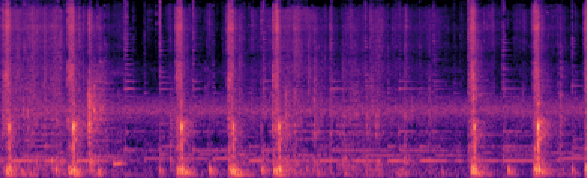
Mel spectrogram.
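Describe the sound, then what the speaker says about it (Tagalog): Onions are chopped with a knife on a board in a kitchen, sounding as sharp, separate knocks at an uneven, unhurried pace, close and fairly quiet, with no voices. "mag-cut na tayo ng sibuyas"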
